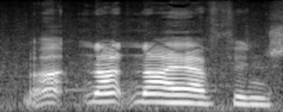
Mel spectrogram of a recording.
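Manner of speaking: loud, playful scolding tone.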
